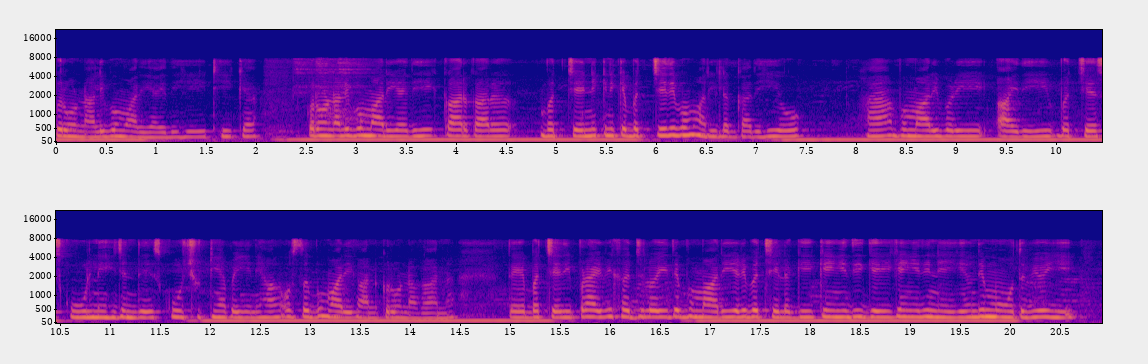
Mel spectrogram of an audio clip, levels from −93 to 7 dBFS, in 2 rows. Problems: background sounds at intervals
